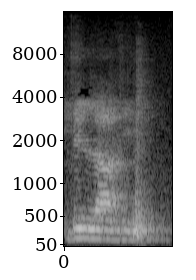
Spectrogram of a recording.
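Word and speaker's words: بالله: But by changing Allahu to Allahi, we are making it consistent with the B. B Allahi Billahi. See how it is easy to pronounce?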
